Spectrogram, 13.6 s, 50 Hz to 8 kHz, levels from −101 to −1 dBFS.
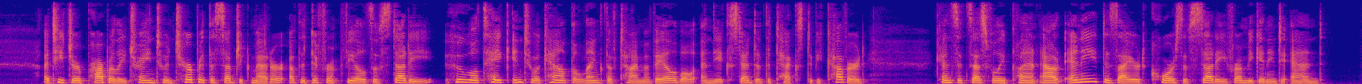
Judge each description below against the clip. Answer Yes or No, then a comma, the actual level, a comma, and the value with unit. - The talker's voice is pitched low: No, medium, 185 Hz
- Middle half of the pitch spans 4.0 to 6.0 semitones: No, average, 3.1 semitones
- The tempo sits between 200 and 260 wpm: Yes, fast, 205 wpm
